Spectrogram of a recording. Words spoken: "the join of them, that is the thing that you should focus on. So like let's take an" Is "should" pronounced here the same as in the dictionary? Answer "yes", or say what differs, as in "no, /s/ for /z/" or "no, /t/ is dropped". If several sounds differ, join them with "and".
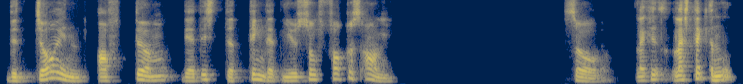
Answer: no, /s/ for /ʃ/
